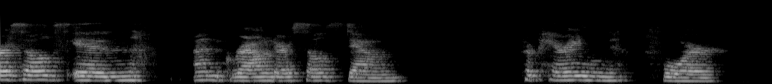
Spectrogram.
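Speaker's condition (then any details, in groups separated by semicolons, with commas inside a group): No condition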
